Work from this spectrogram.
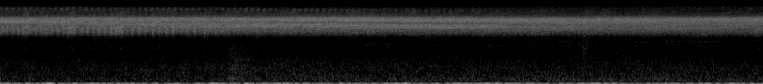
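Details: Midday summer cicadas, 1 PM on 28 July 2021, in a hillside residential area of Nisshin, Aichi Prefecture, Japan. A loud continuous high buzz dominates, slightly pulsing in intensity, with a couple of faint brief clicks and quiet low ambient noise.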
